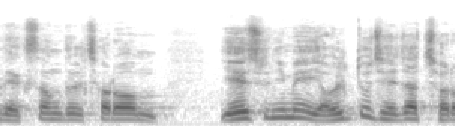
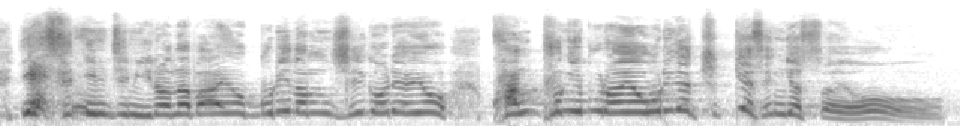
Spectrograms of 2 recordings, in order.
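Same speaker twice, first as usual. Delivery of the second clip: mock frantic plea; 8 semitones higher than usual. Disciples frantically waking Jesus.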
